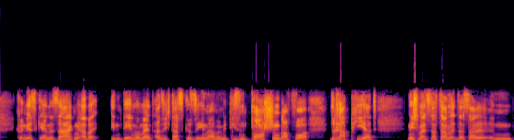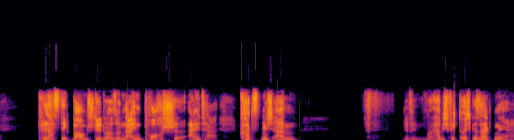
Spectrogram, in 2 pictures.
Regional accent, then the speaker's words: Aachen, North Rhine-Westphalia, Germany; In Aachen, ne, ich komme ja aus Aachen

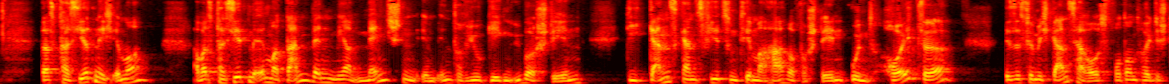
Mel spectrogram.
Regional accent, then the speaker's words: Leipzig, Saxony, Germany; ich bin ja Leipziger

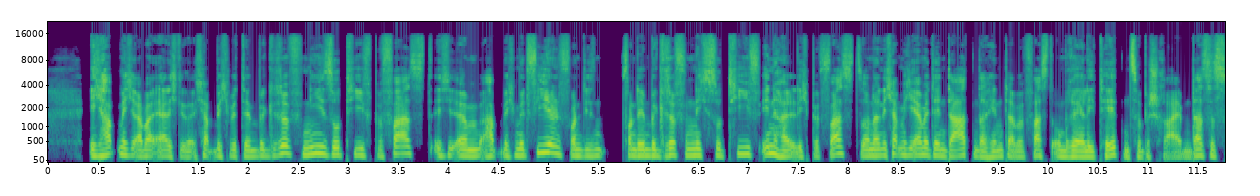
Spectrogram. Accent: North Rhine-Westphalia, Germany; Ich bin im Ruhrpott groß geworden.

